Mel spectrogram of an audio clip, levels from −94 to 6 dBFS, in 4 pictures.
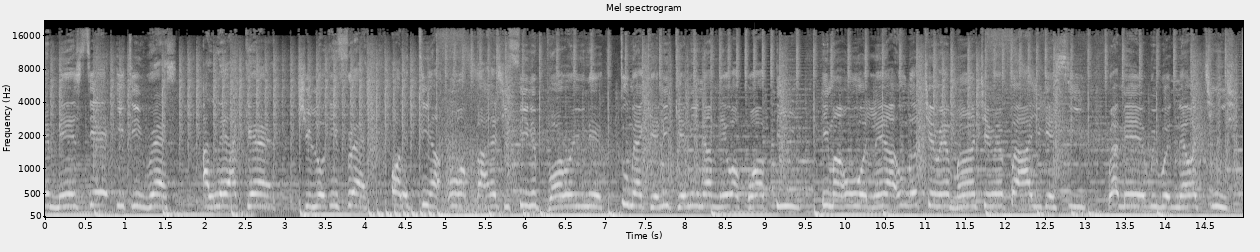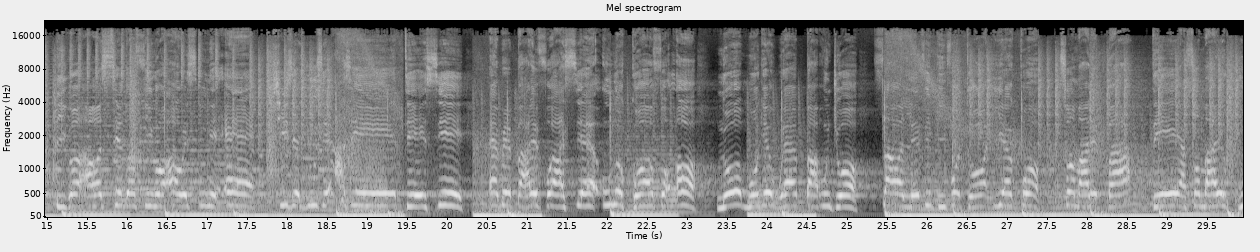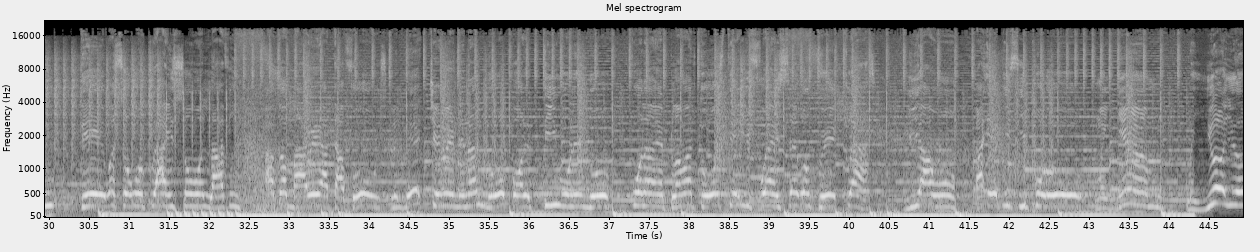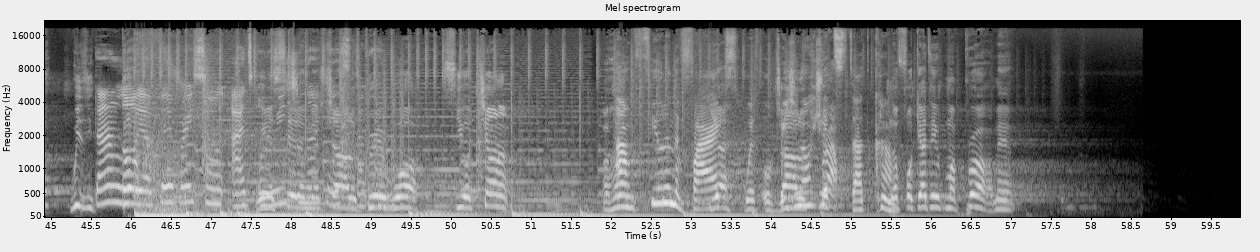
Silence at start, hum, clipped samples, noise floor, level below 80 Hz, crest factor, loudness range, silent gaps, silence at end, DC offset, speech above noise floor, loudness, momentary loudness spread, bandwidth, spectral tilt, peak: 0 s; none; under 0.1%; under -90 dBFS; -16 dBFS; 10 dB; 2 LU; none; 2.8 s; under 0.1%; over 80 dB; -11 LUFS; 5 LU; 19.5 kHz; -4 dB/octave; 0 dBFS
